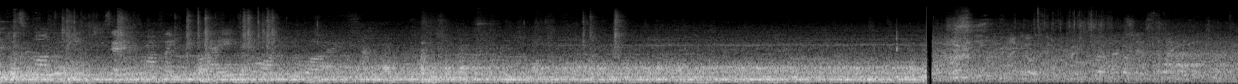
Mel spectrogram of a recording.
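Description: Passenger train running at speed, heard from inside the carriage: a steady hum over a continuous rumble. About nine seconds in it cuts off abruptly to quieter street noise.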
